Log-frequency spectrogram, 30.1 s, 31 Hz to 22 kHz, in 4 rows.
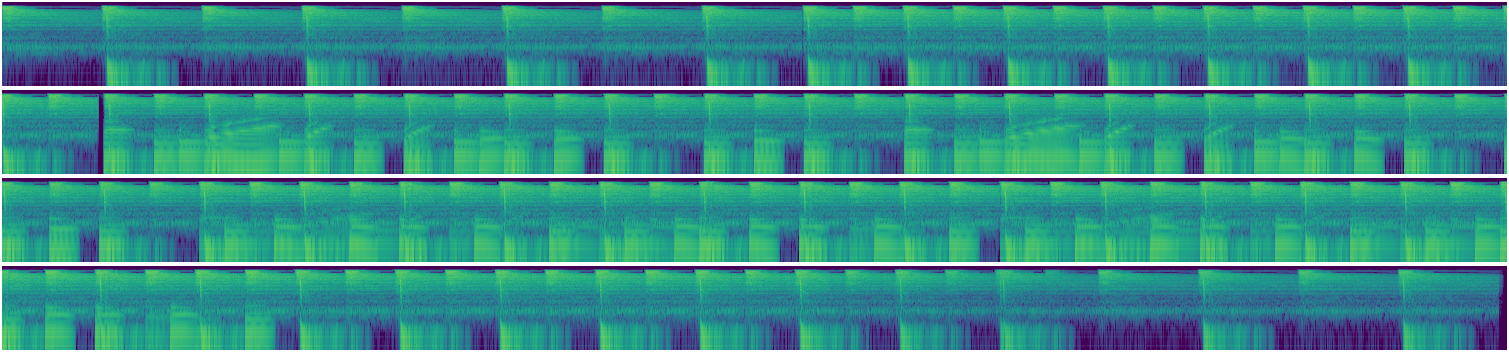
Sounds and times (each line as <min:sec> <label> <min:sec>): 0:07.6 beats 0:24.7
